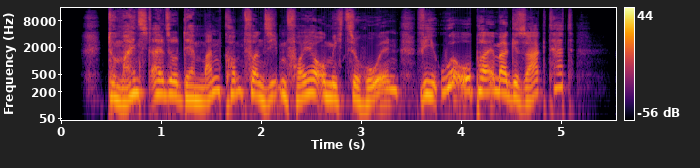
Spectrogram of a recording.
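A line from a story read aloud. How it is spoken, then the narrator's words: Excited question. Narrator (German): fragte Henry aufgeregt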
